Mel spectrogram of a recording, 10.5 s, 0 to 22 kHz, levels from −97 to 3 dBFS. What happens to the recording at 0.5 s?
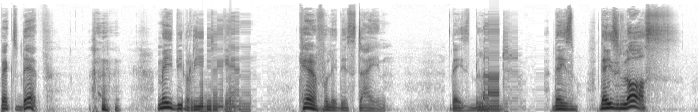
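Nothing goes wrong at 0.5 s; the audio plays through that moment intact, with no dropout, click or distortion.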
